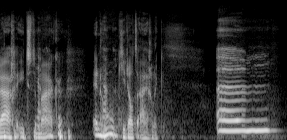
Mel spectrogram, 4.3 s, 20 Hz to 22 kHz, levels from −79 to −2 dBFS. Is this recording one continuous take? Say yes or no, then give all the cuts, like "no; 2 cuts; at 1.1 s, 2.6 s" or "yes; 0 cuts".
no; 1 cut; at 1.8 s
